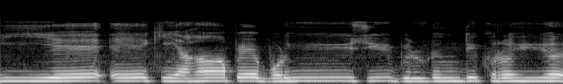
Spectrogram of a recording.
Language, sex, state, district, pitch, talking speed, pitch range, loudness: Hindi, male, Maharashtra, Gondia, 155 Hz, 105 wpm, 155-160 Hz, -13 LUFS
